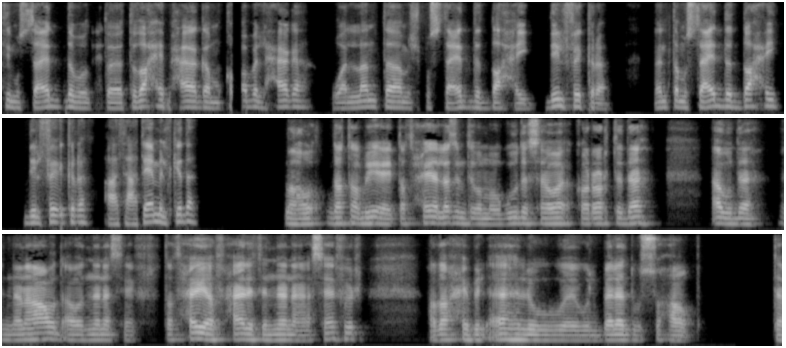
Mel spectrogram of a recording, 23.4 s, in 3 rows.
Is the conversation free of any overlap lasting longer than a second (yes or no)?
yes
